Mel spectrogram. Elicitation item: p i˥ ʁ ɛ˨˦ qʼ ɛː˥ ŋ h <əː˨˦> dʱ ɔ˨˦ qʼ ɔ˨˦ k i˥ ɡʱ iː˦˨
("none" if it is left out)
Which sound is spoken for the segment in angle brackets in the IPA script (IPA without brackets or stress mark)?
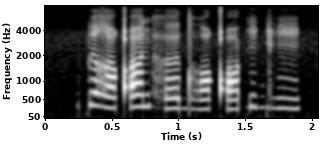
əː˨˦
